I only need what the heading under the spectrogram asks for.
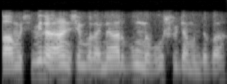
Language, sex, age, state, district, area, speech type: Bodo, male, 45-60, Assam, Udalguri, rural, conversation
